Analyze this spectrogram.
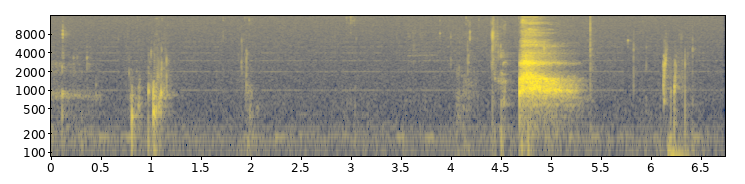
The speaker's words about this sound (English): So what's it like to listen to a man drink water? Can that be regarded as entertainment?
